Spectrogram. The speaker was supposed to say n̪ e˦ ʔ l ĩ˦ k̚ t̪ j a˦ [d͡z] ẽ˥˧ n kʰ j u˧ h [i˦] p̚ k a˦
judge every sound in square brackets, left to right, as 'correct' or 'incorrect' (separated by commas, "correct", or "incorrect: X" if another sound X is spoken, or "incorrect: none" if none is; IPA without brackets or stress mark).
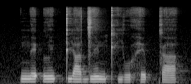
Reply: correct, incorrect: e˦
